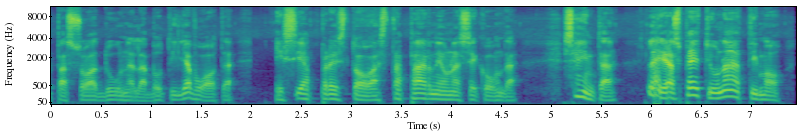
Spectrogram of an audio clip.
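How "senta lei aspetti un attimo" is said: higher, louder stern call; ringing command. A narrator's reading. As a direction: ring out like judgement day. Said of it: "squillò la voce del giudizio universale".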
